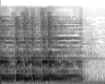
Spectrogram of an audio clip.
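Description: Mandolin strumming an A major chord with a pick in a quick, even rhythm; the chord fades out near the end.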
